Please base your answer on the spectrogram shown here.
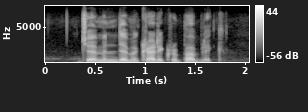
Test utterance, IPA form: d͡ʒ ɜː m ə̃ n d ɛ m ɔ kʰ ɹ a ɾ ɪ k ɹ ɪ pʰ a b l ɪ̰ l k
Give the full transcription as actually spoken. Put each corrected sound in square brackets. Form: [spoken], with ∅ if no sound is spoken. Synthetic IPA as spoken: d͡ʒ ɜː m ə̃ n d ɛ m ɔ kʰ ɹ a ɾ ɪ k ɹ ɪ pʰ a b l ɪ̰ [∅] k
